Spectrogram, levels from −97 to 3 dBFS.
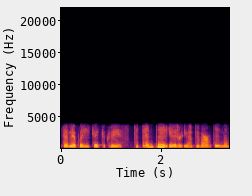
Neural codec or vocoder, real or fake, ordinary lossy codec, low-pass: codec, 16 kHz, 0.5 kbps, X-Codec, HuBERT features, trained on balanced general audio; fake; Opus, 24 kbps; 3.6 kHz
